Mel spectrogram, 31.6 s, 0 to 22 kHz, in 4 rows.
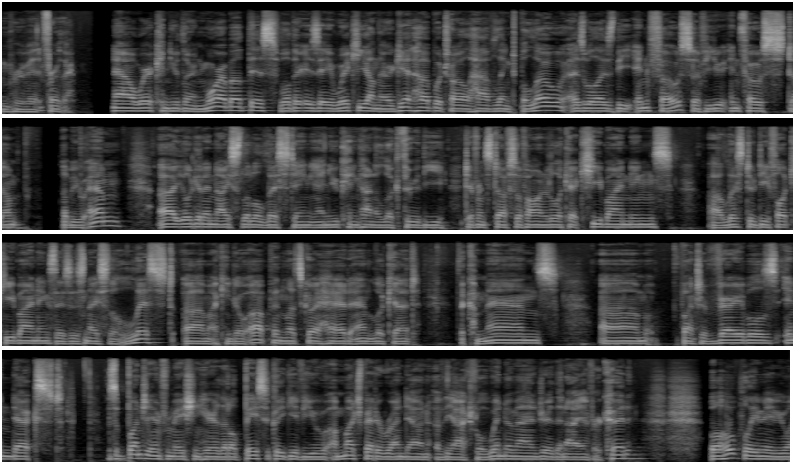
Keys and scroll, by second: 0.0-31.6 typing, 0.8 super+k, 0.8 super+h, 0.8 ctrl+z, 0.8 F12, 8.6 Return, 9.7 ctrl+n, 9.9 ctrl+n, 10.5 ctrl+p, 10.7 ctrl+p, 12.1 ctrl+n, 13.4 Return, 14.0 ctrl+n, 14.2 ctrl+n, 14.5 ctrl+n, 14.5 ctrl+n, 14.7 ctrl+n, 15.0 Return, 15.4 ctrl+n, 15.6 ctrl+n, 18.2 ctrl+n, 18.4 ctrl+n, 18.6 ctrl+n, 18.8-19.2 ctrl+n, 19.2-19.7 ctrl+p, 20.1 Return, 21.0-21.5 ctrl+n, 21.7 ctrl+n, 21.8 ctrl+n, 22.0 ctrl+n, 22.1 ctrl+n, 22.4 Return, 23.0 ctrl+n, 23.2-24.4 ctrl+n, 24.8 ctrl+n, 25.0 ctrl+n, 25.6 ctrl+p, 25.8 ctrl+p, 25.9 ctrl+p, 27.3-28.2 ctrl+p, 28.5 ctrl+n, 28.7 ctrl+n, 28.8 ctrl+n.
